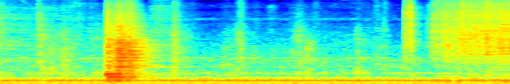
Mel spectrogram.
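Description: Handling noise at a foil-lined sheet pan with a wire rack, over a steady low hum: one short louder rustle about a second in, then crinkling of aluminium foil from about four seconds in as a gloved hand works at the pan's edge.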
